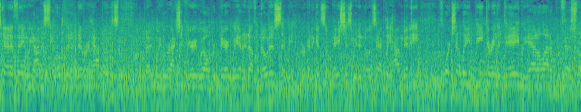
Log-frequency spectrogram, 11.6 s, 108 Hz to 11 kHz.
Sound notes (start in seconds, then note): 3.9 helicopter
